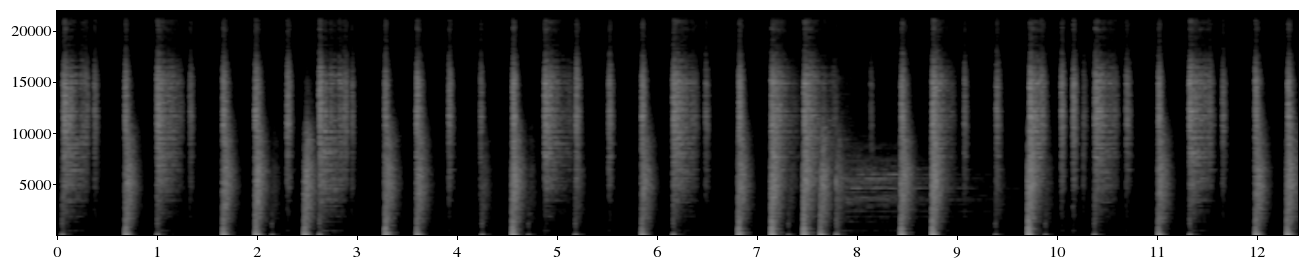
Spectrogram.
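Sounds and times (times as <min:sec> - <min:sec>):
snare drum: 0:00.0 - 0:03.7, 0:05.9 - 0:09.0, 0:09.7 - 0:12.3.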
